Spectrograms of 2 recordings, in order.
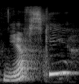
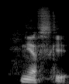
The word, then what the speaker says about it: Nevsky: Alexander Nevsky? – Nevsky.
